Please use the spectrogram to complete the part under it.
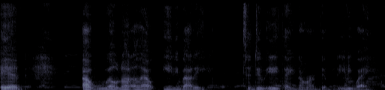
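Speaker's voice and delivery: emotional, choked-up voice full of feeling. Speaker vowing to protect the women who once saved their life, emotional. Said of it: "I'm just emotional".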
